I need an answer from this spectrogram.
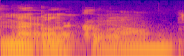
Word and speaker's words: Merkul: Yeah, Merkul. Kind of like Urkel, but he's a death god, bro.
